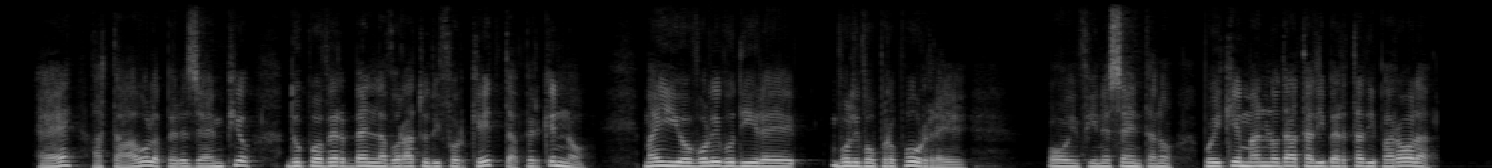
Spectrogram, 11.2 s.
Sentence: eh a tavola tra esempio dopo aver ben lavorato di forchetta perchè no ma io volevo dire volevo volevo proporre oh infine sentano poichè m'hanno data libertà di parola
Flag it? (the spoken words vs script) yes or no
yes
